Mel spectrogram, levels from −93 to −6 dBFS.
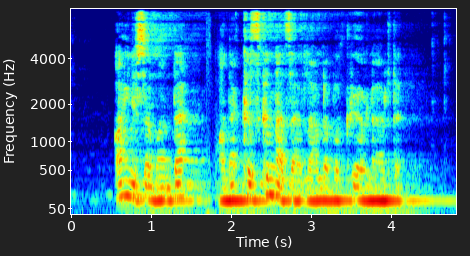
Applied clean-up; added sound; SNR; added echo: neural separator model SepFormer DNS4.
